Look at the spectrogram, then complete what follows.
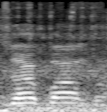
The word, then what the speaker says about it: Tsar Bomba: The T is silent. Tsar Bomba.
